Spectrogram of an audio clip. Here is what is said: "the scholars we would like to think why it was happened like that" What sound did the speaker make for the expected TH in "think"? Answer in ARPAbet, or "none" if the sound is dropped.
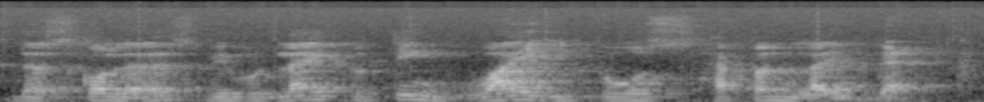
T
